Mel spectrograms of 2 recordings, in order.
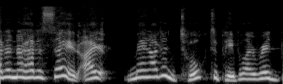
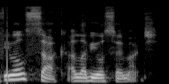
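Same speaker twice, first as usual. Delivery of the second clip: ordinary talk, nothing marked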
